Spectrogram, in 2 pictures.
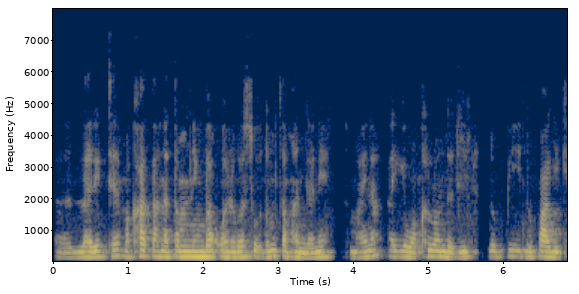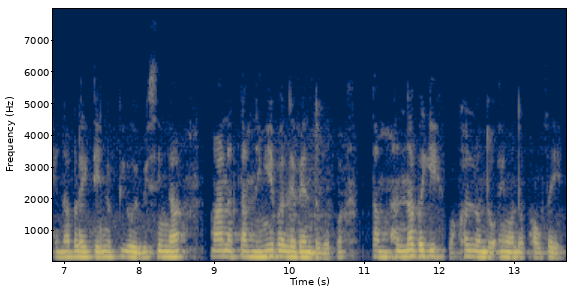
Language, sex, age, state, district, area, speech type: Manipuri, female, 30-45, Manipur, Bishnupur, rural, spontaneous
